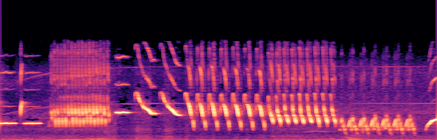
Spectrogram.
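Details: Canary song for prompting quiet canaries: short chirps, a buzzy trill, then accelerating runs of falling notes shifting into a lower rolling trill.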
